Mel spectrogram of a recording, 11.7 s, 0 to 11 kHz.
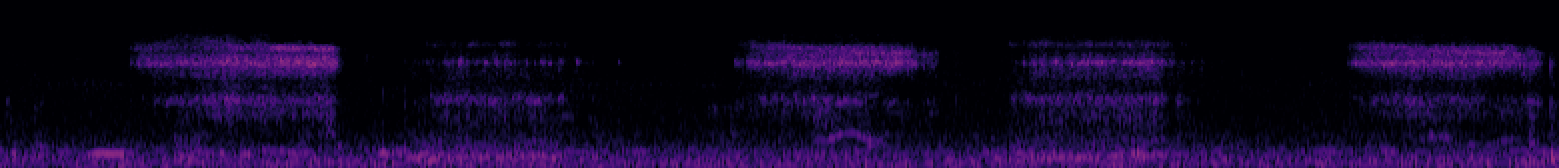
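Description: Light, regular snores about 14 a minute with a rattling, whistly breathing tone during sleep.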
